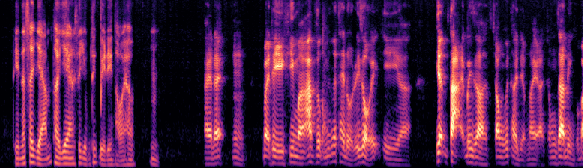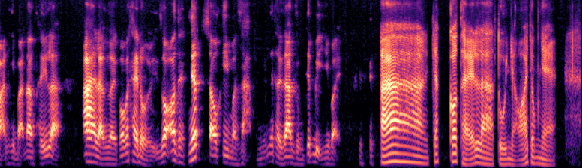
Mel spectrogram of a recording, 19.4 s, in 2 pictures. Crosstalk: none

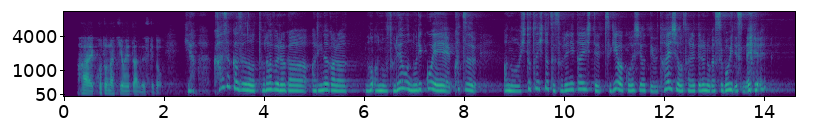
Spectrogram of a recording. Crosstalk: none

